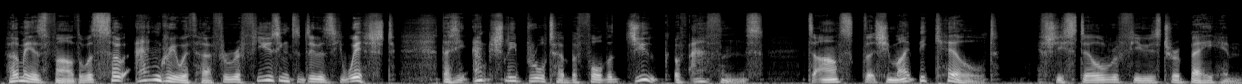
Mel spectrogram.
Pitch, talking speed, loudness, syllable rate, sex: 110 Hz, 185 wpm, -20 LUFS, 4.8 syllables/s, male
